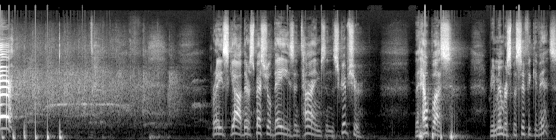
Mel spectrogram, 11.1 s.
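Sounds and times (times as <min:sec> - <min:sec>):
audience clapping hands: 0:00.0 - 0:03.8
speech: 0:04.3 - 0:07.4, 0:08.3 - 0:09.2, 0:09.8 - 0:11.1.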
